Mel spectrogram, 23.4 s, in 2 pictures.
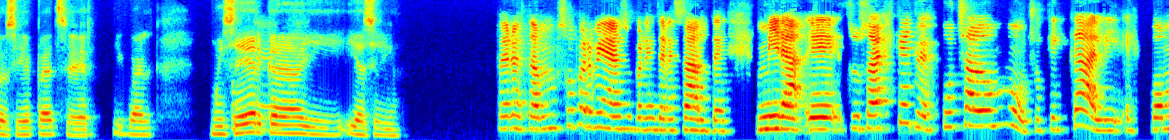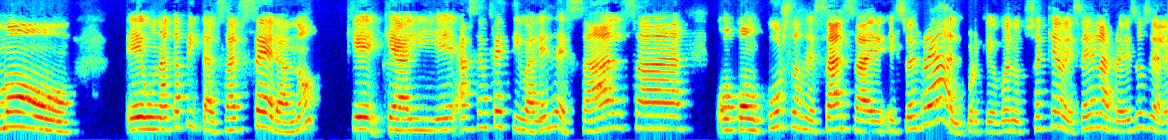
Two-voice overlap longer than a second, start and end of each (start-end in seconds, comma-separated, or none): none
